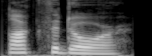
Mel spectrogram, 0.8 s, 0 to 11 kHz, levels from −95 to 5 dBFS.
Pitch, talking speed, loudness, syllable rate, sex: 195 Hz, 235 wpm, -17 LUFS, 5.1 syllables/s, female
